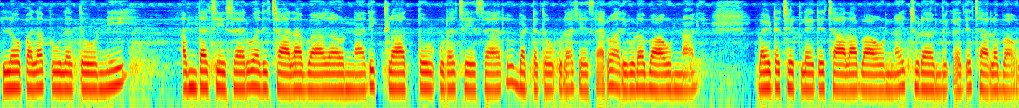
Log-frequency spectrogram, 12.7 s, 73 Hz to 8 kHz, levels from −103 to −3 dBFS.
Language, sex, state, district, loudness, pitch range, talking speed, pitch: Telugu, female, Telangana, Karimnagar, -17 LUFS, 165-175 Hz, 125 wpm, 170 Hz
